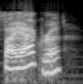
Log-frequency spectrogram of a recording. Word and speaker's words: Viagra: And if you'll notice, Viagra rhymes with Niagara.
